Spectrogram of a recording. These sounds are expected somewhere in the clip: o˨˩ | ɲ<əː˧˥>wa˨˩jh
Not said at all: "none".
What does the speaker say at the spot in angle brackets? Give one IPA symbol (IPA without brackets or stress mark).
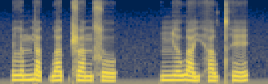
əː˧˥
